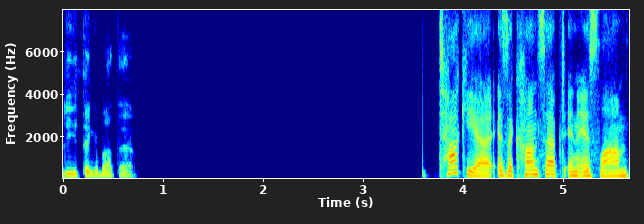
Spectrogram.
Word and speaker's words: Taqiyya: I'm sorry, Taqiyya is how you pronounce it.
